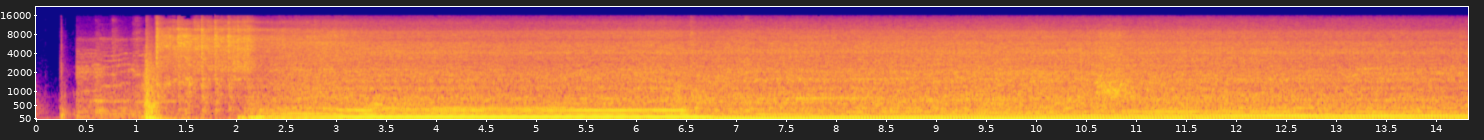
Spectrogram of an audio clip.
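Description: GMC Terrain's engine starting about a second in, then running steadily as the SUV reverses slowly away. Its note drops a little about halfway through.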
